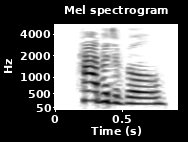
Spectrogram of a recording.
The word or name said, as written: habitable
